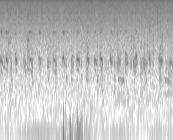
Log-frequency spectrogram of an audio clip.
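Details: Tethered partridge used as a hunting decoy, giving a steady run of short, dry chuk notes, about five per second, with one brief low thump midway.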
